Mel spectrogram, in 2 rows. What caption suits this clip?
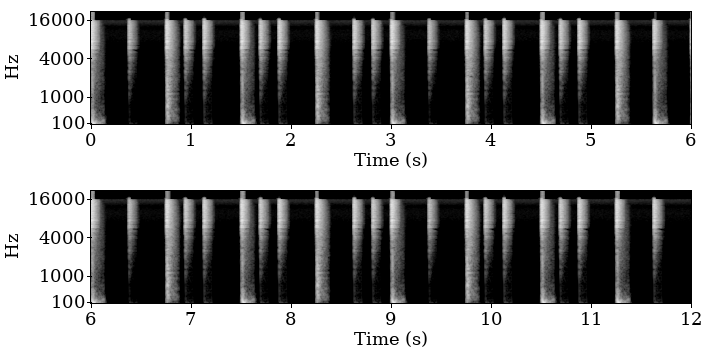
SMG Loop Drum Kit 1 Mixed 80 BPM 0099
drumloop, kick-hat-snare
